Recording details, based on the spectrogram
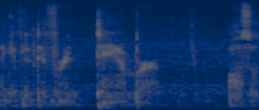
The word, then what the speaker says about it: timbre: spelled T-I-M-B-R-E. Looks like timbre, pronounced timbre.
